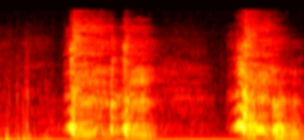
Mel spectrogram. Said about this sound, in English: A couple of things, real quick, and I'll try not to cough you in your ear again.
